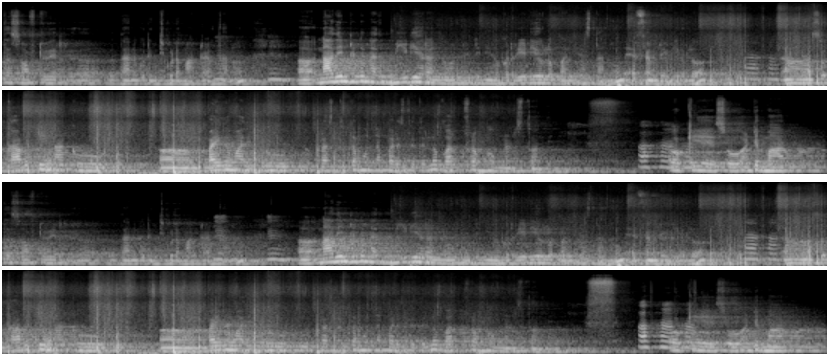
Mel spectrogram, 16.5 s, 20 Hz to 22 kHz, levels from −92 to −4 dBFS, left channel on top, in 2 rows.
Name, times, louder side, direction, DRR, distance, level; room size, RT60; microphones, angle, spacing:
voice 1, 0.0-2.5 3.0-7.1 7.8-9.3 9.8-13.8 14.9-16.1, left 1 dB, 40° left, 5 dB, 2.2 m, -31 dB
Walk footsteps / Squeak, 3.9-13.5, equal, ahead, 0.6 m, -37 dB
voice 2, 7.4-8.0 14.1-15.2, right 3 dB, 80° right, 11 dB, 1.3 m, -39 dB
27.0 x 22.0 x 9.8 m, 2.7 s
head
